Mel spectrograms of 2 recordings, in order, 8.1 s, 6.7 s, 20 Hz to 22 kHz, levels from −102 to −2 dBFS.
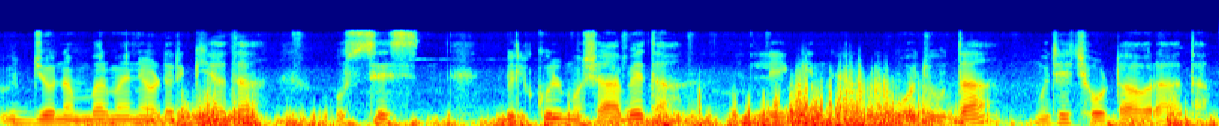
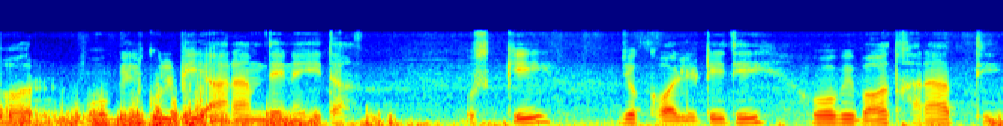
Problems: constant background noise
